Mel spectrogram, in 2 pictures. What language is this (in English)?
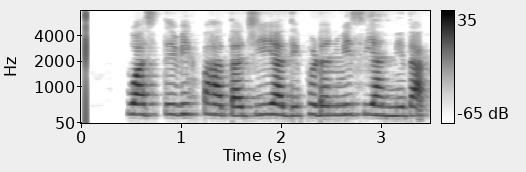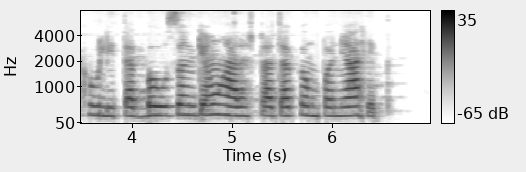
Marathi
